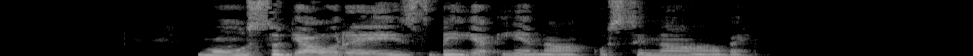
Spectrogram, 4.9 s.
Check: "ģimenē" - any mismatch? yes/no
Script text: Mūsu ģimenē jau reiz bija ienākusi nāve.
yes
